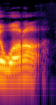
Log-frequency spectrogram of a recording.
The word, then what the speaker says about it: وراء: شویه لوراء، شویه لوراء، شویه وراء. کمی عقبتر. شویه وراء، وراء. واف حالت در با تلفظ بر و برخورد دو لب، لبها حالت غنچه ای.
